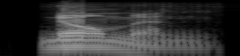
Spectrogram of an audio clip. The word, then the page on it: nomen: American English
